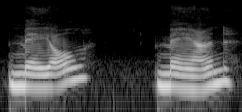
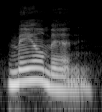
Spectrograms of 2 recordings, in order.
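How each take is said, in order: First: The two syllables are said separately with a break. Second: The two syllables flow together without a break. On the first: "very distinctly as two separate syllables" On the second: "the way we pronounce them in everyday reading"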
